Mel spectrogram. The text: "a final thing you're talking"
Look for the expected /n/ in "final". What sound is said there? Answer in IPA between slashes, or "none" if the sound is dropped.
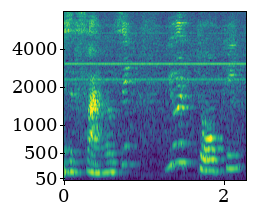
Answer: /n/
